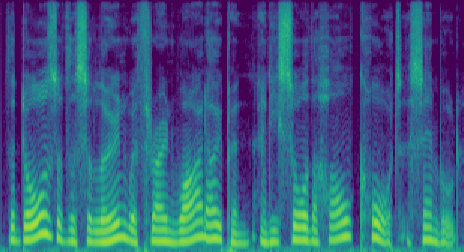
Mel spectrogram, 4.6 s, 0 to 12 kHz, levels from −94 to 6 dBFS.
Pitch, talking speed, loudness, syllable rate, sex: 165 Hz, 205 wpm, -14 LUFS, 5.1 syllables/s, male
